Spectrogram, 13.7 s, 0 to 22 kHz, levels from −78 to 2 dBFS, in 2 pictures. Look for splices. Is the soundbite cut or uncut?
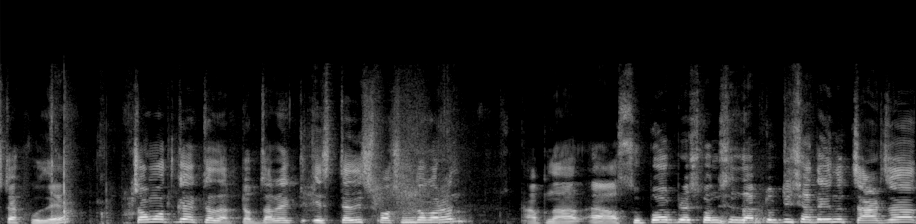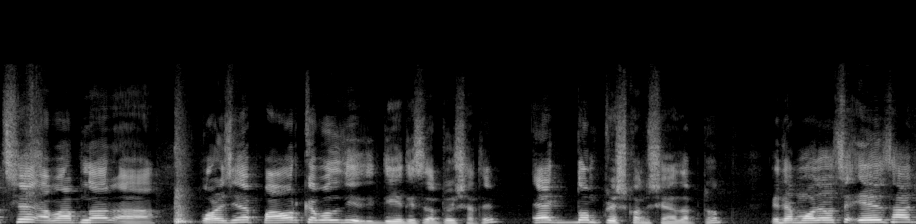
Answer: uncut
